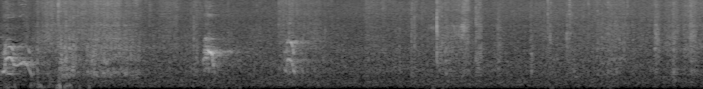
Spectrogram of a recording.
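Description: A plastic bag of ice cubes crinkling as it is torn open and the ice tipped into a plastic garbage bin, with a few light clicks of cubes near the middle. Short high-pitched calls come at the very start and twice more around two and three seconds in.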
